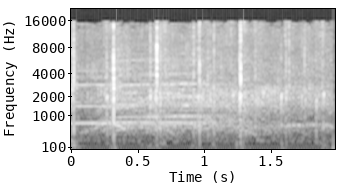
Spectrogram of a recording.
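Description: Steady applause from a crowd welcoming first-time visitors, many hands clapping in a dense, continuous patter with a few sharper claps standing out, sustained at an even level for the whole stretch without any voices.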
